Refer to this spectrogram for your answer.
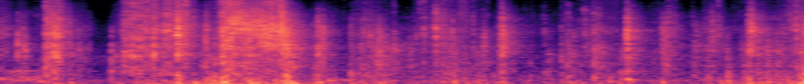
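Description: A paper envelope being torn open and crinkled, a series of short ripping and rustling bursts with one longer tear near the start, no voices.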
